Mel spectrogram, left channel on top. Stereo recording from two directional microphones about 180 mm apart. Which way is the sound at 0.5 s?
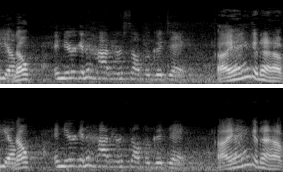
20° left (ahead or behind).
